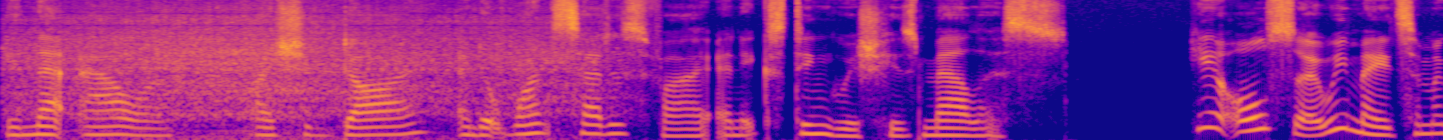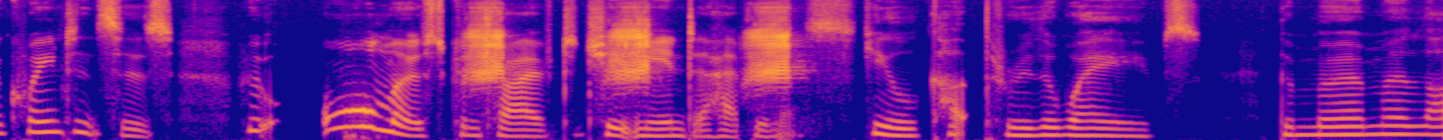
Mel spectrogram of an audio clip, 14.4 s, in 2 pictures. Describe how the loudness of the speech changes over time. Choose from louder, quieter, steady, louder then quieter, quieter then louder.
steady.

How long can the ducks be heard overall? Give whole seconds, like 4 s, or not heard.
2 s.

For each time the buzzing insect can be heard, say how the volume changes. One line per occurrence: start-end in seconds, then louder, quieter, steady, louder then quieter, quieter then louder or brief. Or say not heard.
not heard.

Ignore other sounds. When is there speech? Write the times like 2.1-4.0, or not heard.
0.0-5.3, 6.0-14.3.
